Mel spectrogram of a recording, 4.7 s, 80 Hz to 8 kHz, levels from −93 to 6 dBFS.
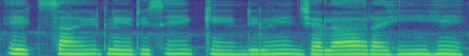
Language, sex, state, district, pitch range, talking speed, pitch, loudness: Hindi, female, Madhya Pradesh, Bhopal, 205-215 Hz, 100 wpm, 210 Hz, -15 LUFS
